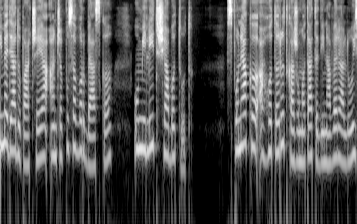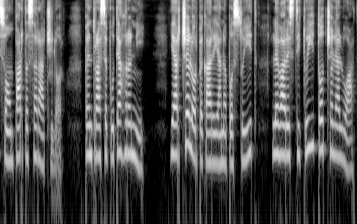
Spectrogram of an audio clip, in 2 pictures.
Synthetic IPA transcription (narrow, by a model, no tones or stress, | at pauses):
ime̞d̪iat̪̚d̪upəat͡ʃe̞jaʔaɨnt͡ʃe̞put̪səvo̞rbeaskə | umilit̪ʃiabət̪ṵt̪ | spuneakəʔaɦo̞t̪əɾɨt̪kaʒumət̪at̪ed̪inave̞ɾealujsəoɨmpart̪əsəɾat͡ʃilo̞̰r | pe̞nt̪ɾuase̞put̪eaxɾəni | jart͡ʃe̞lo̞rpe̞kaɾe̞janəpəst̪uit̪ | le̞vaɾe̞st̪it̪uit̪o̞t̪̚t͡ʃe̞lealuat̪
